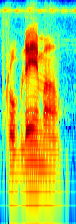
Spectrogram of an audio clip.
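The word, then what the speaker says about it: problema: मुझे प्रॉब्लम नहीं नानो प्रॉब्लेमा। यहाँ प्रॉब्लम को लोग गलत तरीके से प्रोनाउंस करते हैं, आपने इसे सही दुरुस्त अंदाज में प्रोनाउंस करना है, प्रॉब्लेमा।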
